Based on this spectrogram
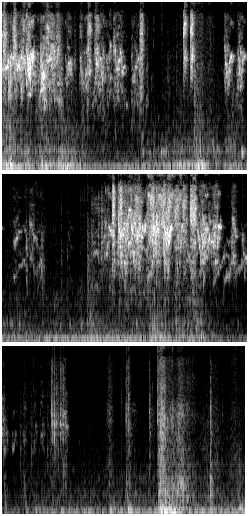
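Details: Two playful pet budgies chirp and chatter in high, scratchy warbling bursts separated by quieter pauses, with soft wing flutters and low background rumble.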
